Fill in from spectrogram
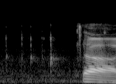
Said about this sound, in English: Typing here.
